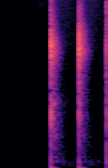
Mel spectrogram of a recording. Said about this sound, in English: Round of applause.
